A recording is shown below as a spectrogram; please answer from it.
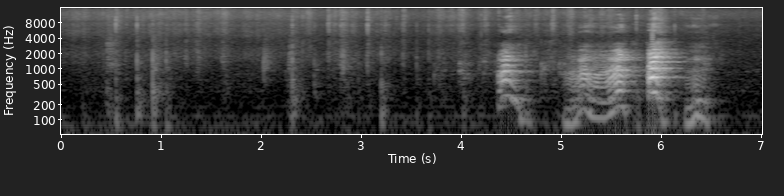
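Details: Loki, a pet dog, playing with a shoe indoors: quiet scuffling and taps, then from about four seconds a run of rising and falling rumbling growl-whines ending in a sharp bark.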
